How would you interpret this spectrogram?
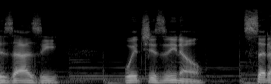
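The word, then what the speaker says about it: Disasi: uh the new signing apparently you say his name disassi yeah something like that I mean I would pronounce it to sassy The Sassy yeah that's what I was saying too but apparently it's the zazi which is you know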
